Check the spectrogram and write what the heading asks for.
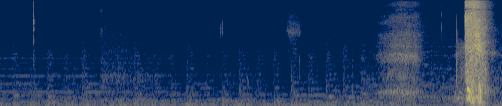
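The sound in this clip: A single loud, sharp sneeze comes near the end, just after a breathy inhale. Faint scattered ticks and soft background noise fill the quieter stretch before it.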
